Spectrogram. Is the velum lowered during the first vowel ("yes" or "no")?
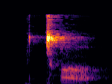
yes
